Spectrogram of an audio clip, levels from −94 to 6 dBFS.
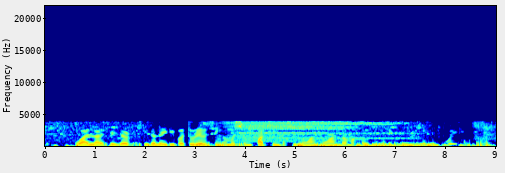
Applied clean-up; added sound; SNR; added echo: classical method Wiener filter.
